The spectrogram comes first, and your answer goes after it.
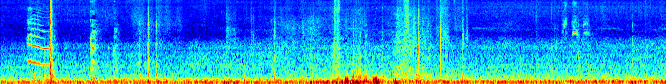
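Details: Domestic cat being talked to, apparently hungry: a single short, bending meow near the start, followed by soft knocks, thuds and handling noises over a low background hum.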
